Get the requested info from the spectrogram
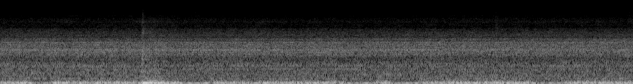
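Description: Running noise of a moving passenger train heard from inside the coach: a steady low rumble of wheels on the track, with one louder knock about a second and a half in.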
